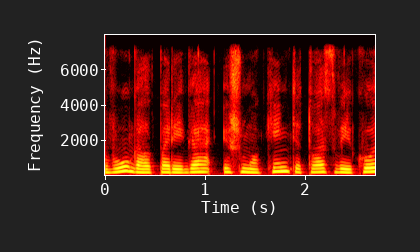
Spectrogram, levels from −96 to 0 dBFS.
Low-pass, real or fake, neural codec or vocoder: 7.2 kHz; real; none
